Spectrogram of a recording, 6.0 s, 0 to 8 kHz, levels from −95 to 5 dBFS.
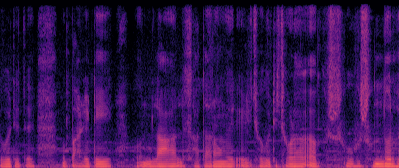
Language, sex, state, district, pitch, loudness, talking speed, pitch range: Bengali, male, West Bengal, Paschim Medinipur, 105 Hz, -36 LUFS, 100 wpm, 105-110 Hz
